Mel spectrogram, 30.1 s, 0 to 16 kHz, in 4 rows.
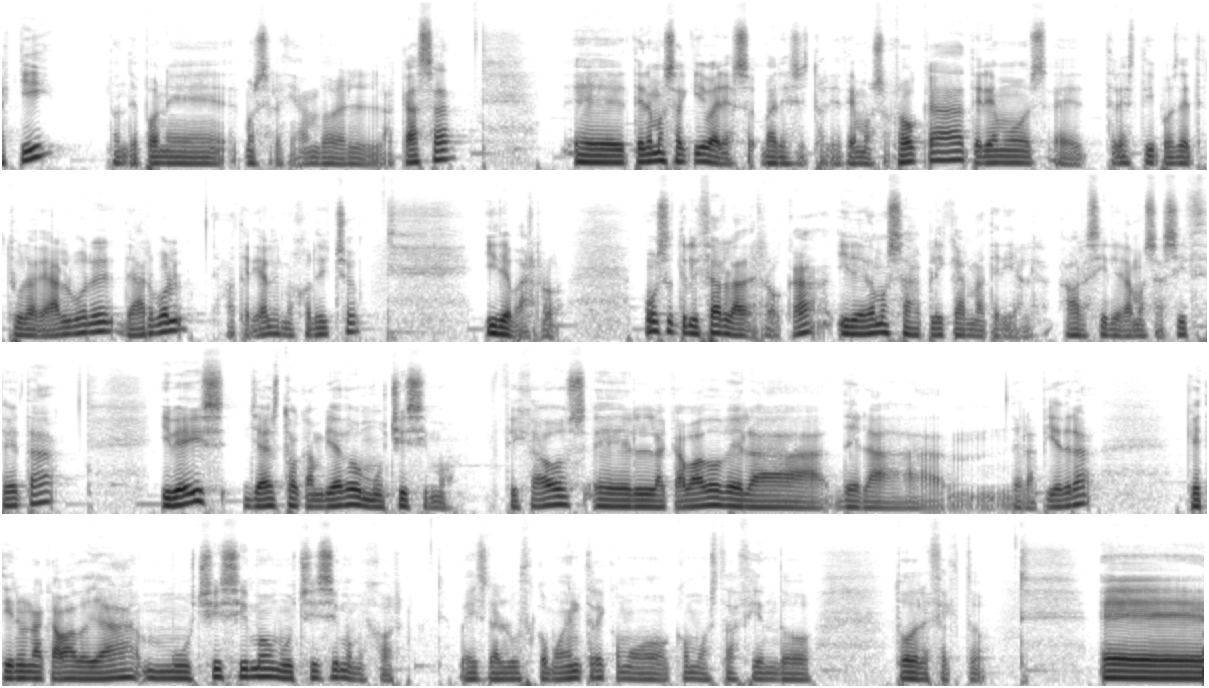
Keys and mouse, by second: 1.8-3.6 drag, 11.9-13.6 drag, 13.7 shift+z, 21.4 middle click, 24.3 click.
